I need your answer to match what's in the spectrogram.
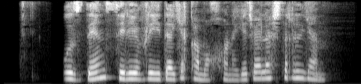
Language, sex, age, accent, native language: Uzbek, female, 12-17, Samarqand, Uzbek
